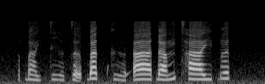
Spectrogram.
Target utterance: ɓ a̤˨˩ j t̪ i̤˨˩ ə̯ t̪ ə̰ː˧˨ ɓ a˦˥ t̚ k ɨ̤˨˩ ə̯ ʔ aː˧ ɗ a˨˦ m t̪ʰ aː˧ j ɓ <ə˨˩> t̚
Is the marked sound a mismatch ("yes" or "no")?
yes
